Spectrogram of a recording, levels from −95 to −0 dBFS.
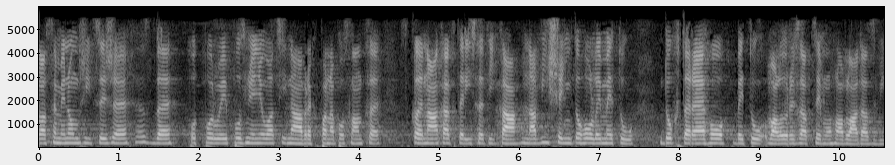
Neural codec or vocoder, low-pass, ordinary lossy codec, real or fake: none; 5.4 kHz; AAC, 24 kbps; real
